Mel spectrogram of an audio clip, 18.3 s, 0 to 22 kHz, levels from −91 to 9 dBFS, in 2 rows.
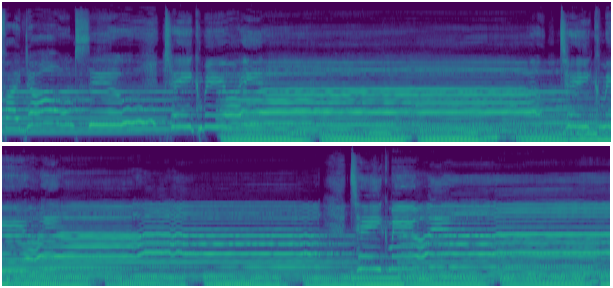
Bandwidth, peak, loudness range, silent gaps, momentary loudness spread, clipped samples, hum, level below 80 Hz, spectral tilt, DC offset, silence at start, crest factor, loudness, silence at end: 18.5 kHz; -18 dBFS; 2 LU; none; 4 LU; under 0.1%; none; -40 dBFS; -4.5 dB/octave; under 0.1%; 0 s; 14 dB; -31 LUFS; 0 s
